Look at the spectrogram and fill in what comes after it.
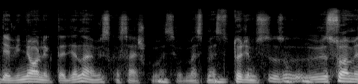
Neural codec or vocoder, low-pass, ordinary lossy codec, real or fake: none; 14.4 kHz; AAC, 64 kbps; real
